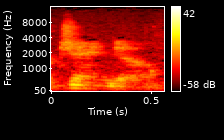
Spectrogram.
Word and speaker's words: Django: Joker uh DiCaprio and Django or D Jango whatever I believe the D is silent the D is silent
